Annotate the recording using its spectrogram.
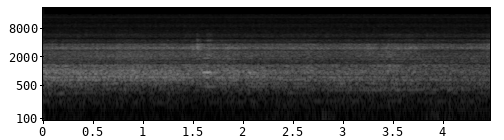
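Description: Steady background hiss, with one faint short tick about a second and a half in.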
